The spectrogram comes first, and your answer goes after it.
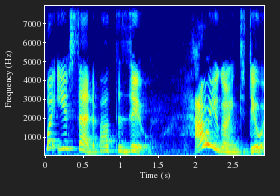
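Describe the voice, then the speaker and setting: Putting on a character voice, a woman speaks fairly quickly at a high pitch. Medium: read story. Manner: sardonic, quick quips.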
